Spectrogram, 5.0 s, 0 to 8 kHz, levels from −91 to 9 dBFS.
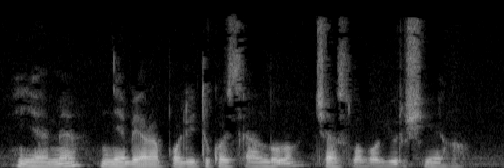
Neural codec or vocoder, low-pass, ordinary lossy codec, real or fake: none; 7.2 kHz; MP3, 32 kbps; real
